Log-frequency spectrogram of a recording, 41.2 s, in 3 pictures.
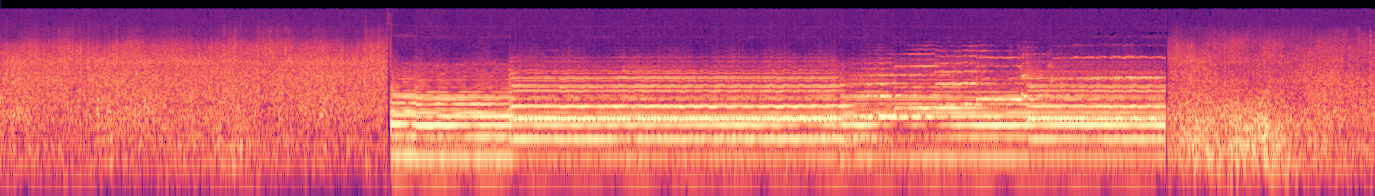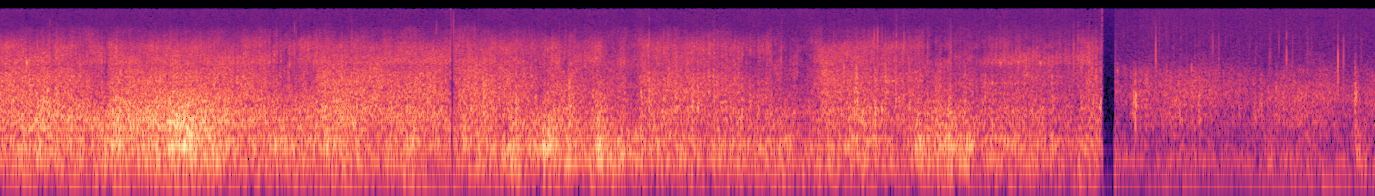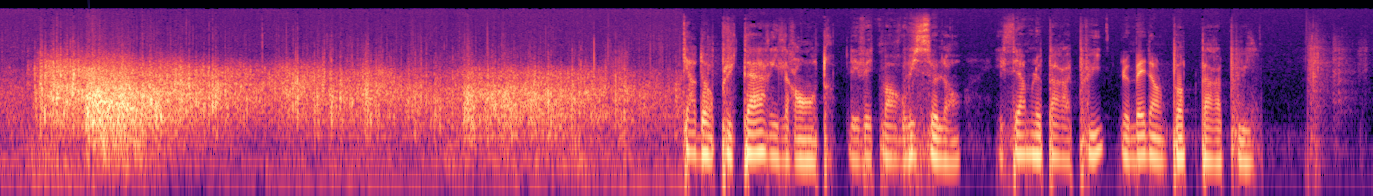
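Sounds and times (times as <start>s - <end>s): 
thunder: 0.0s - 5.9s, 9.3s - 34.4s
heavy rainstorm: 0.0s - 34.4s
speech: 35.3s - 40.2s.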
